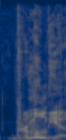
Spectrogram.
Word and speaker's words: Gramuglia: one the villain had second g is silent though okay I don't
